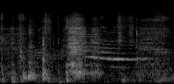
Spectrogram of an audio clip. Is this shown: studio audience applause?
no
